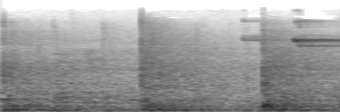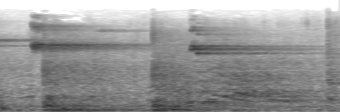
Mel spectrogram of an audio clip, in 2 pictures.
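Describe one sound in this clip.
A basketball bounces on a wooden floor in a large echoing hall.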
